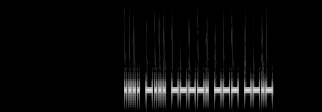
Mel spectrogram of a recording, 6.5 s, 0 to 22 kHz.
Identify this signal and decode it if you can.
Morse code, heard as a keyed tone, about 28 wpm, 700 Hz. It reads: HB9OQ
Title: DXCC-100 Call Signs - 5 Characters - Repeated 3x - 28wpm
